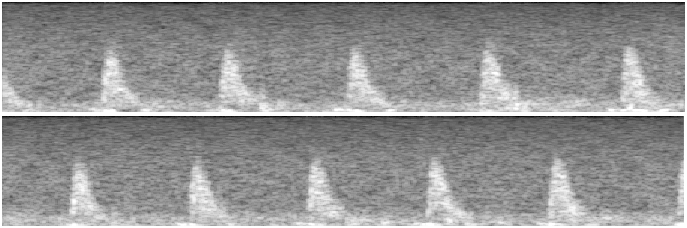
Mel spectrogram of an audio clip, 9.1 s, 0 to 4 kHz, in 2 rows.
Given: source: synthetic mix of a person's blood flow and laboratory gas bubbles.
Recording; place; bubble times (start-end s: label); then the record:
Doppler ultrasound of blood flow; subclavian vein
no bubbles
From the record:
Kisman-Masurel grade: 000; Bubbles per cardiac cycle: 0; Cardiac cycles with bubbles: 0%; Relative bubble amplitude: no bubbles discernible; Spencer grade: 0 (complete lack of bubble signals)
